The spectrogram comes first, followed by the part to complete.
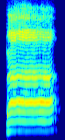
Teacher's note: आप देखिए, बा, यानी हमने खाली हिस्से से पढ़ा, हमारे गले से लेके हमारे मुंह तक। जब हमने बा पढ़ा, अलिफ को अदा किया, तो हमने इसको खाली हिस्से से अदा किया, किसी हिस्से को हमने आपस में नहीं मिलाया। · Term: अलिफ मद्दा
